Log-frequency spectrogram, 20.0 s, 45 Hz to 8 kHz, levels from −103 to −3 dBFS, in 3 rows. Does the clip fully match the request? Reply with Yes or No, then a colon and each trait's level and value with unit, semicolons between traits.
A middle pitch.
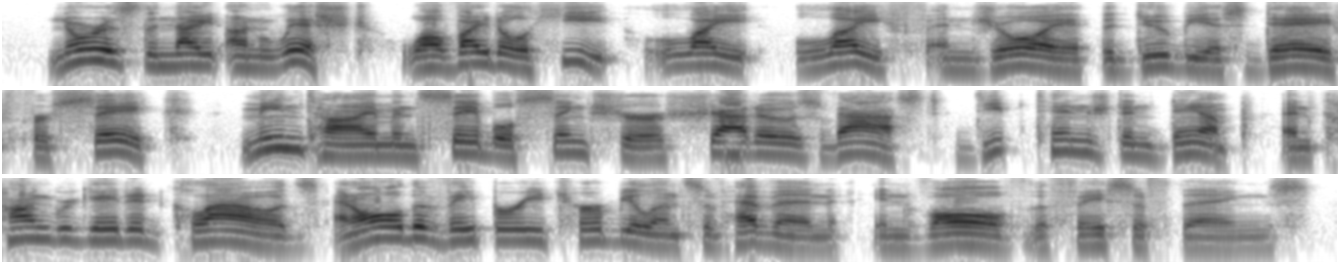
Yes: medium, 150 Hz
